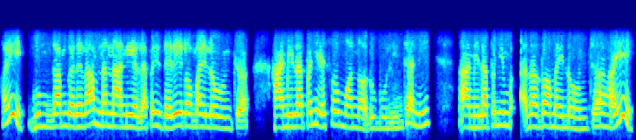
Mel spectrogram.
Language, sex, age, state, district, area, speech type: Nepali, female, 45-60, West Bengal, Jalpaiguri, rural, conversation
